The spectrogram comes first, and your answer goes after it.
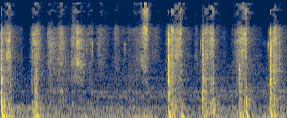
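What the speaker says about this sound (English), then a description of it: "I always forget to show you that I am shuffling the cards." Tarot cards are shuffled softly in a steady run of short, rhythmic slaps and riffles, quiet and close, with no talking over them.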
